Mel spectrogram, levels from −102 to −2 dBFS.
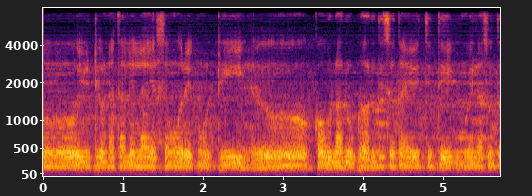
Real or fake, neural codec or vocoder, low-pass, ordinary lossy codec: fake; vocoder, 22.05 kHz, 80 mel bands, HiFi-GAN; 7.2 kHz; none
